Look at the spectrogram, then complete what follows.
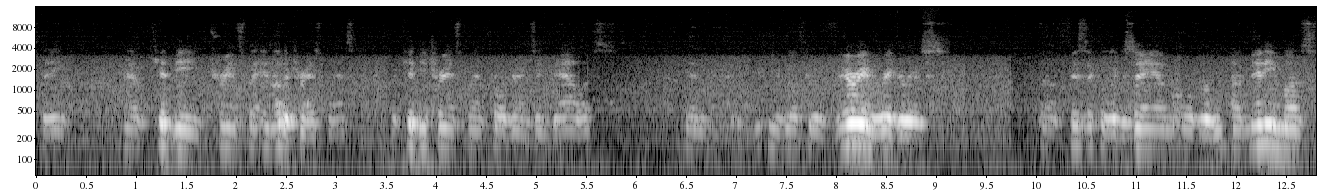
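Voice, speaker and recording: A man in his seventies telling his own story as an interview guest, unscripted, halting and explanatory, over a distant radio link. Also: mid-range voice. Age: 70s. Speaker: interview guest, transplant recipient. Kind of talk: unscripted personal account.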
